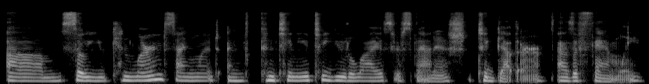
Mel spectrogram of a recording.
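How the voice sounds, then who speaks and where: A woman's voice: lowish voice, fairly even intonation, moderate pace, darkish tone, dry recording. A middle-aged woman from El Salvador giving an informal educational presentation as a parent, speaking in a hesitant, earnest way.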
